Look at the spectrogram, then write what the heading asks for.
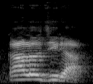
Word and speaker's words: কালোজিরা: হাদিসটা কালোজিরা বা কেউ কালিজিরা উচ্চারণ করে। কালোজিরা উচ্চারণ করতে পারেন।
